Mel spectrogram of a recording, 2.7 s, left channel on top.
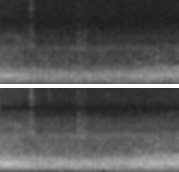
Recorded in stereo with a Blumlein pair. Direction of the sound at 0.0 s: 65° right.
